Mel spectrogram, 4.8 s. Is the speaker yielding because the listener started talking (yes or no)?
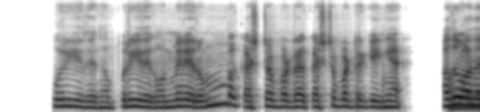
no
